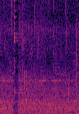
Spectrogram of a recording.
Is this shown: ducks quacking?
no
